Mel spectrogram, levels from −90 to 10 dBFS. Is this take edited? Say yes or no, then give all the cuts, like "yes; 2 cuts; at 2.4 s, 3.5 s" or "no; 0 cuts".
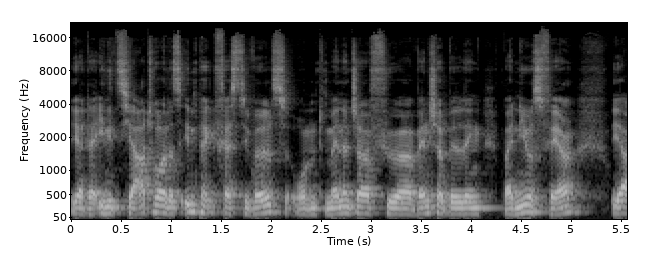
no; 0 cuts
